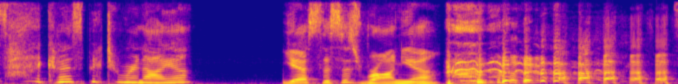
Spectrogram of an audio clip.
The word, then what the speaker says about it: Rania: Rania. So many people mess up my name. They say Rania. Rania. Oh, I hate when people call me and they're like, yes, hi, can I speak to Rania?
